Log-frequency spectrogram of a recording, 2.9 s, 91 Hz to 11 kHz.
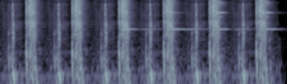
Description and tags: AUDEMAR Emma Devoir4-paparazzi
For this sound, I chose to create the sound when we taking a picture. To create this noise, I simply tore a piece of paper and repeated the noise several times in a row. After, I added a sound of ding to create the sound of heels on the red carpet !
